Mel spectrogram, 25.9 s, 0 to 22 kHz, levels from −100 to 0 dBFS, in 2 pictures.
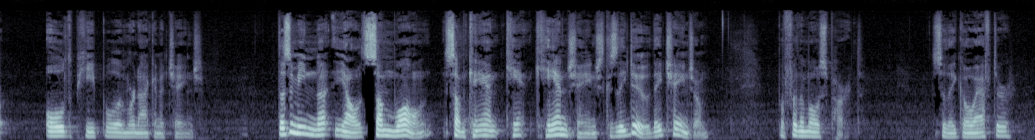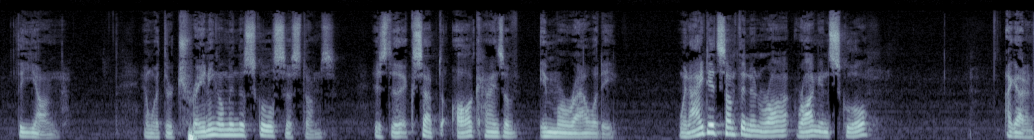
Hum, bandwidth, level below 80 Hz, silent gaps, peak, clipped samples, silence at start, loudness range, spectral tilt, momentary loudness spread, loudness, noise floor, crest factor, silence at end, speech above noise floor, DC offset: none; 16.5 kHz; -42 dBFS; none; -4 dBFS; under 0.1%; 0 s; 9 LU; -4.5 dB/octave; 17 LU; -25 LUFS; -65 dBFS; 22 dB; 0 s; 40 dB; under 0.1%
